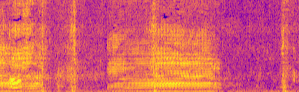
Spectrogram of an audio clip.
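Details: One long, drawn-out nasal honk from a fighting Canada goose, preceded by a shorter call, over a constant low hum.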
